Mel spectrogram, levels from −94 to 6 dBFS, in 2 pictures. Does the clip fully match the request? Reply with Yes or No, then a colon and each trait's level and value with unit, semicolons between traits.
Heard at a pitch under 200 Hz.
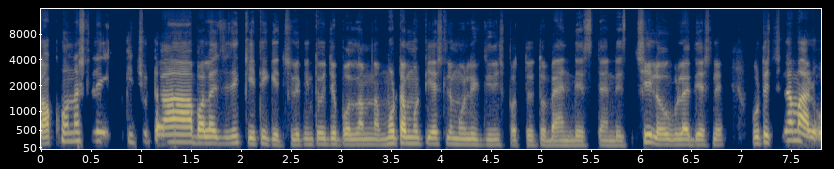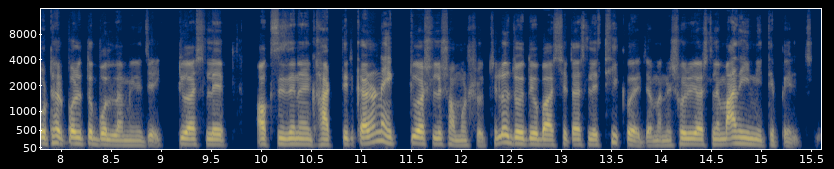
Yes: medium, 140 Hz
